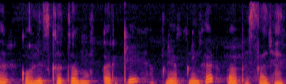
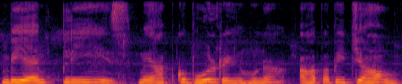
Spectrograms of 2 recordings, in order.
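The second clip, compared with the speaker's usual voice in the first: plain reading voice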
